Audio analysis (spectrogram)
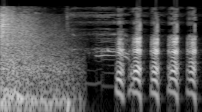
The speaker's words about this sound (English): that's a funny sound. That's a funny gunshot.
